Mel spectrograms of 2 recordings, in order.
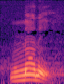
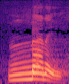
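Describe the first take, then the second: First: Many said again, softer, falling away; a hushed, thoughtful Many; stress on Many. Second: Many said firmly with a falling tune; stress on Many. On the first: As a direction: press Many quietly, letting it sink in. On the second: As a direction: lean hard on the word Many. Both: Shown as a demonstration. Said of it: "the emphasis on the words".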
